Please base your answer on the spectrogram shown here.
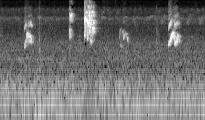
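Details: Mating cockatiel breeder pair in captivity: short separate chirps and squawks, one louder rasping screech in the middle, the calls spaced about a second apart.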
